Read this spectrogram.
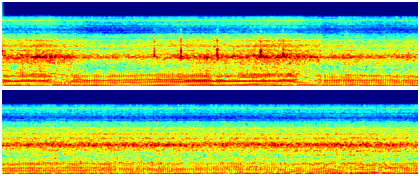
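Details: Quad engine: rough low drone with a clattery edge and a brief rev early on; abnormal noise, cause suspected but not confirmed.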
